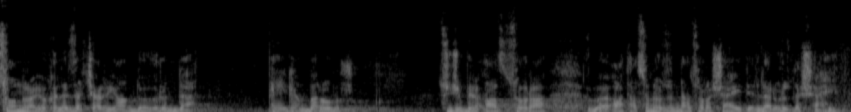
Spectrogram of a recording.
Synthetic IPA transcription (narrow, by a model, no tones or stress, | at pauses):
so̞nɾɑjo̞χelæzæcʰæɾijɑnɯnd̪ø̞vɾynd̪æ | pʰe̞jɡæmbæɾo̞lˠuɾ | t͡ʃʰyɲcʰybiɾɑzso̞ɾɑ | ɑt̪ʰɑsɯnø̞zynd̪ænso̞nɾɑʃæhid̪illːæɾø̞zd̪æʃæhid̪̥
